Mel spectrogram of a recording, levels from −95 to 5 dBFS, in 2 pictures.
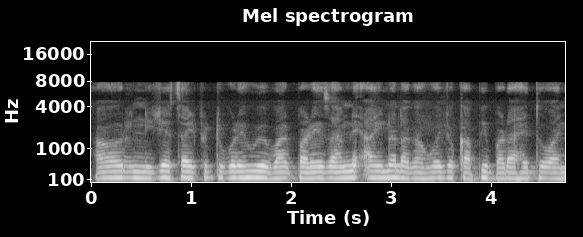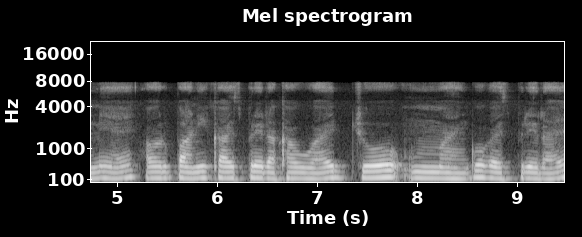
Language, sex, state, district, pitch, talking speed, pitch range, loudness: Hindi, male, West Bengal, Malda, 135 Hz, 190 wpm, 130-140 Hz, -16 LUFS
